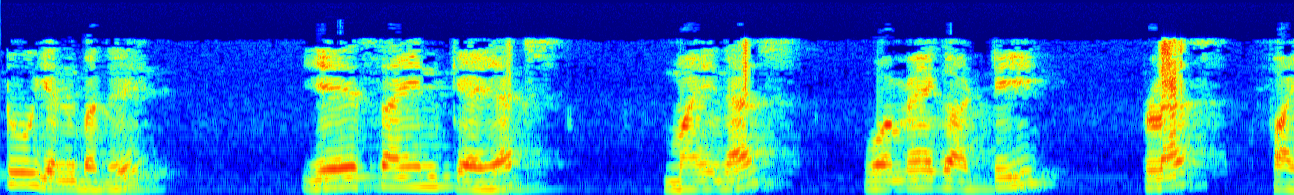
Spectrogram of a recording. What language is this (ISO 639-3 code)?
tam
